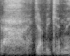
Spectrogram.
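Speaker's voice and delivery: soft, fast, whispered grumble under the breath.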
